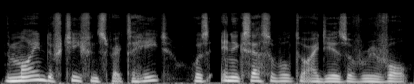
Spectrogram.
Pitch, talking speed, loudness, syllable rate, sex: 150 Hz, 175 wpm, -19 LUFS, 5.4 syllables/s, male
